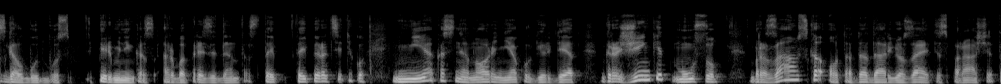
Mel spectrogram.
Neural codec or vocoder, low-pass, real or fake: none; 10.8 kHz; real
